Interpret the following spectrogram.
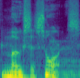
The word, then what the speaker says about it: Mosasaurus: Most Fearsome Reptile That Ever Existed The name Mosasaurus (pronounced MOE-zah-SORE-usis) is partly derived from the Latin word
